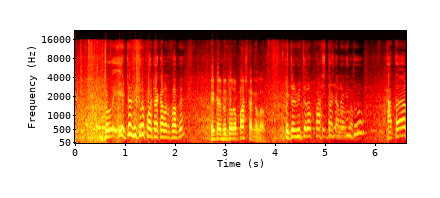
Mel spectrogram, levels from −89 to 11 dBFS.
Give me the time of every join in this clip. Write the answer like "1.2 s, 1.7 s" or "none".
5.3 s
